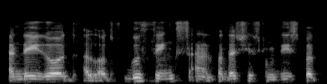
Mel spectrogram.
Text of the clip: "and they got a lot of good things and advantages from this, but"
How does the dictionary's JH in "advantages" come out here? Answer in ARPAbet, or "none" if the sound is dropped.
SH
